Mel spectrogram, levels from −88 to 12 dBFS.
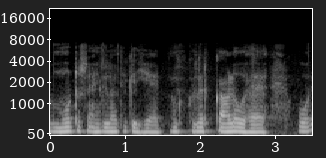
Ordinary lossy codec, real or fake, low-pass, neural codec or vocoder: none; fake; 7.2 kHz; codec, 16 kHz in and 24 kHz out, 2.2 kbps, FireRedTTS-2 codec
